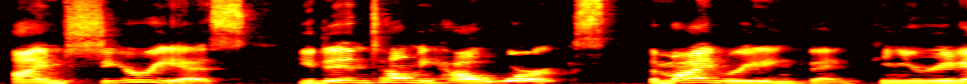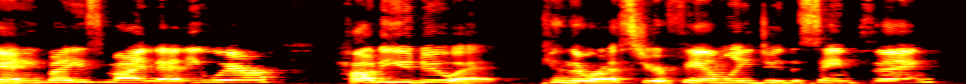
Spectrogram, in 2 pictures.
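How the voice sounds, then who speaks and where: Woman doing nervous curious teen boy in a storybook read, questioning, flustered easily, kinda raised pitch. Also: normal speed, few pauses, sharp tone. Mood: curious, insistent. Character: anxious, inquisitive teenage human boy.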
